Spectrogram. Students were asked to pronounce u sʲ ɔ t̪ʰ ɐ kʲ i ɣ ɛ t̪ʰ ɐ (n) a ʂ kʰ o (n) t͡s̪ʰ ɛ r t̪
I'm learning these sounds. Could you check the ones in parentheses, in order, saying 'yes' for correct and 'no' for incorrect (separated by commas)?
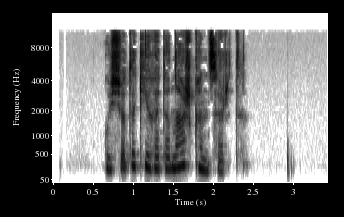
yes, yes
